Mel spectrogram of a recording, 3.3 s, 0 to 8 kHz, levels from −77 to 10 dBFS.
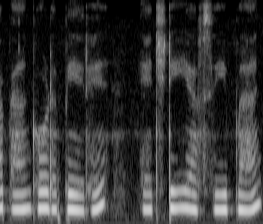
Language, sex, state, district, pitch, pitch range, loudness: Tamil, female, Tamil Nadu, Nilgiris, 210 Hz, 205-225 Hz, -14 LUFS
